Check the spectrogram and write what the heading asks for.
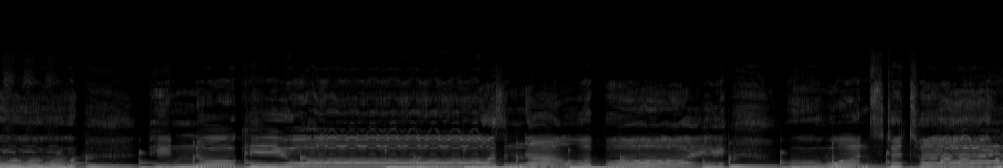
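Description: Chamber music for voice, flute and marimba. A female voice sings wordless notes with a wide vibrato, gliding between pitches, over steady sustained low notes.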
